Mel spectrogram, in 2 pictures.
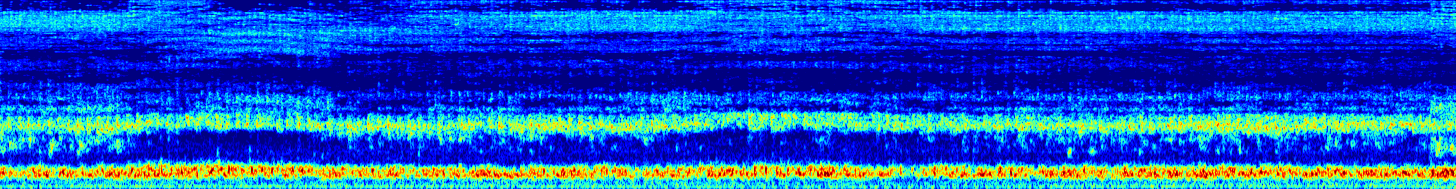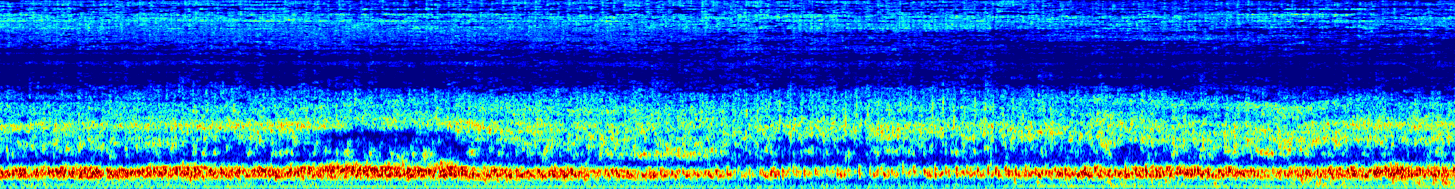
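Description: Small grain thresher running steadily, driven by a Kirloskar diesel engine, as bundles of harvested stalks are fed into its drum.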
